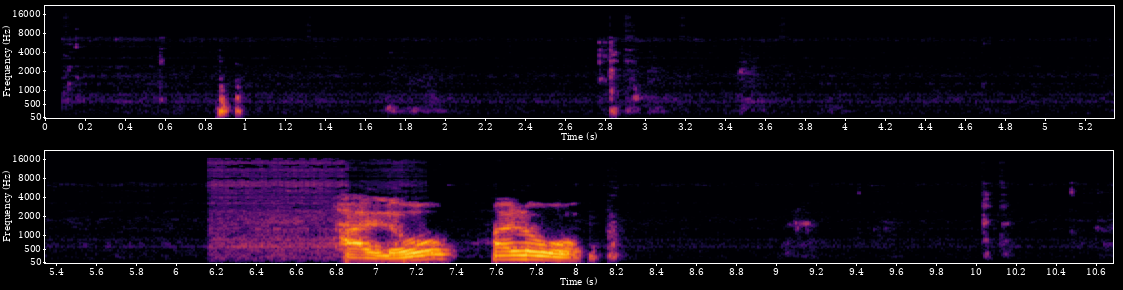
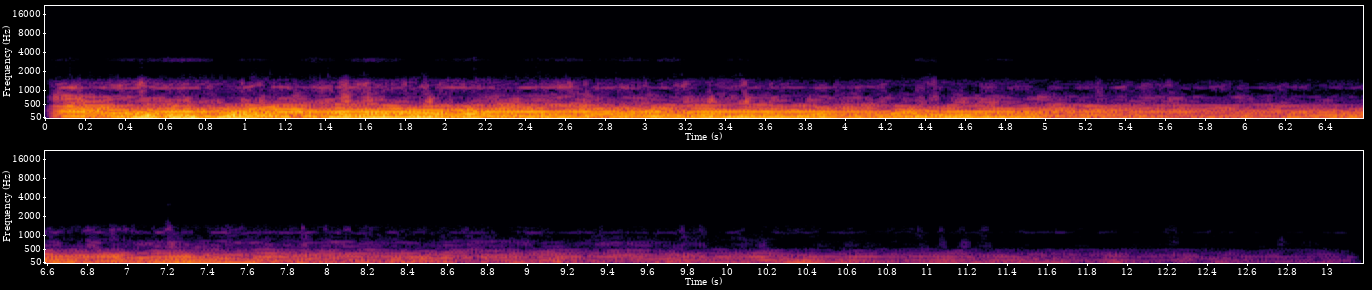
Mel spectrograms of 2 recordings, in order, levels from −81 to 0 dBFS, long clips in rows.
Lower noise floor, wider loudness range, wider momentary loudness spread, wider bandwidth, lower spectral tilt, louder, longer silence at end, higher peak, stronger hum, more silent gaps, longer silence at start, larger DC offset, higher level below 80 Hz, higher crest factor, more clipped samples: first, -67 dBFS vs -53 dBFS; about the same, 24 LU vs 23 LU; about the same, 26 LU vs 24 LU; first, 17 kHz vs 1.5 kHz; second, -6.5 dB/octave vs -14.5 dB/octave; first, -13 LUFS vs -18 LUFS; first, 2.5 s vs 2.05 s; about the same, -2 dBFS vs 0 dBFS; neither; neither; first, 0.85 s vs 0.05 s; neither; second, -62 dBFS vs -20 dBFS; about the same, 20 dB vs 18 dB; neither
